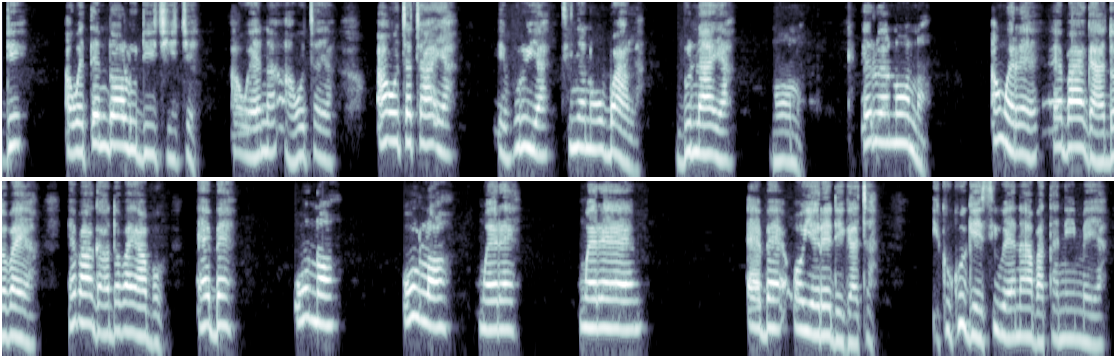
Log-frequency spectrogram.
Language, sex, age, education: Igbo, female, 30-45, tertiary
